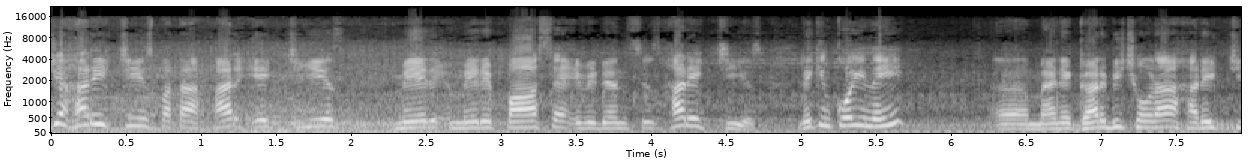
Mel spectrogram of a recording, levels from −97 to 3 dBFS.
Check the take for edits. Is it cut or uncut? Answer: uncut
